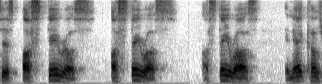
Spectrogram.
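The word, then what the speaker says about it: αὐστηρός: Austeros. Austeros. it's actually pronounced as austeros, austeros, austeros, and that comes from the Strong's G 840.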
